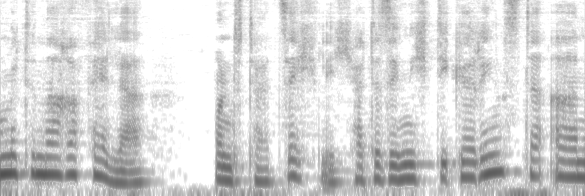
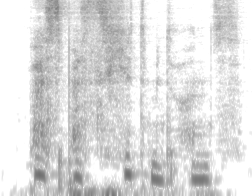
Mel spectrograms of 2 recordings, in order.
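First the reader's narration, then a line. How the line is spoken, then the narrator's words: Breathy whisper. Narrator (German): hauchte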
